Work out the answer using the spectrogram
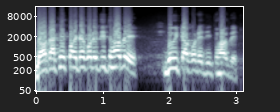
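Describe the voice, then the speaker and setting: A man's voice: high-pitched, animated, fairly quick, poor audio. A man teaching a grammar class as a patient lecture, who quizzes his students and repeats each answer himself. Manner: patient step-by-step explaining.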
